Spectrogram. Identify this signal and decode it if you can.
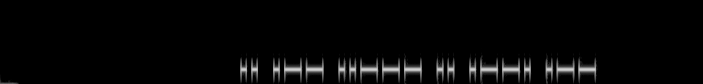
Morse code, heard as a keyed tone, about 22 wpm, 700 Hz. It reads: IW2IPW
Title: DXCC-100 Call Signs - 6 Characters - 22wpm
